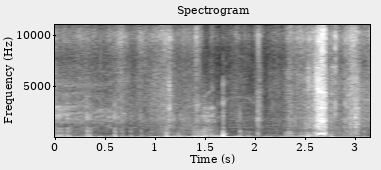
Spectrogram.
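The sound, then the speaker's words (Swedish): A life jacket zipper is pulled up in a couple of quick, scratchy strokes, with soft fabric rustling and light handling clicks around it. “Först dragkedjan.”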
